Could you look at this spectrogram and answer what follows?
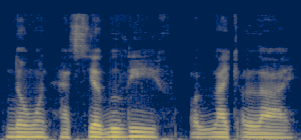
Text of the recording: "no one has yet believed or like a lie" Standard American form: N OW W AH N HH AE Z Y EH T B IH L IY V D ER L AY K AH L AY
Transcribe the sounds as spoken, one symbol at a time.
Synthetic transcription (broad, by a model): N OW W AH N HH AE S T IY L B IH L IY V ER L AY K AH L AY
